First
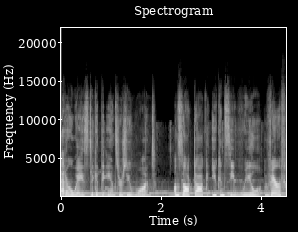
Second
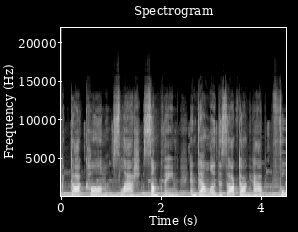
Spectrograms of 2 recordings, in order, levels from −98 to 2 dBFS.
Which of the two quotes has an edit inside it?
first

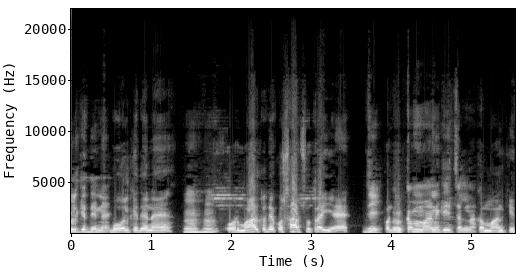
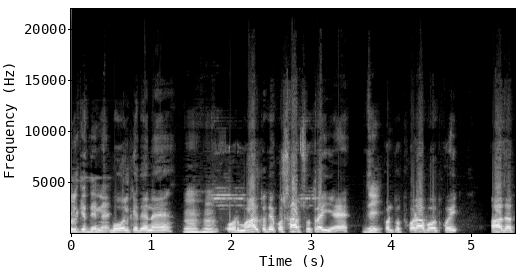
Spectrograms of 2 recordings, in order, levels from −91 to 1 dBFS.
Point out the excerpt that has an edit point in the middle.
first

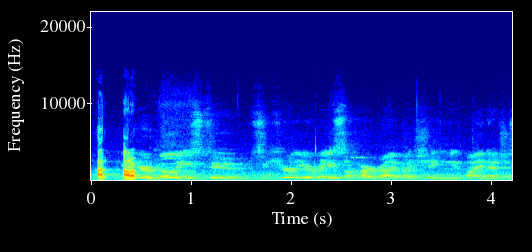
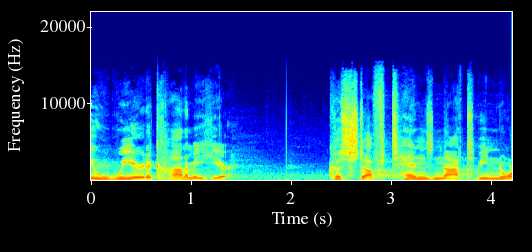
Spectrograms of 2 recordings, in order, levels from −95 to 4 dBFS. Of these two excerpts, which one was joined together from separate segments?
second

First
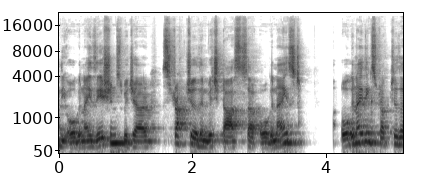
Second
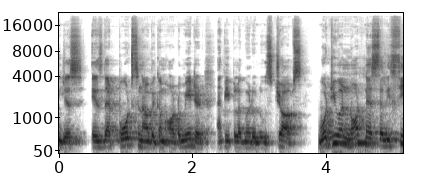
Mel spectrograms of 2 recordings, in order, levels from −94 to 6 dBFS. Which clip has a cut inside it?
second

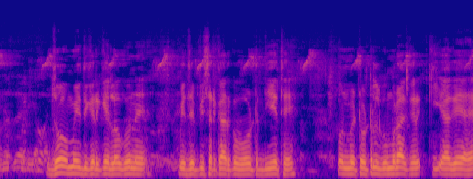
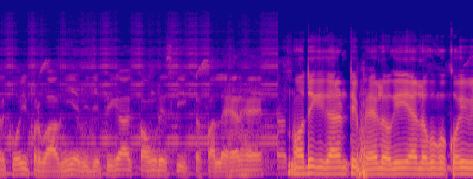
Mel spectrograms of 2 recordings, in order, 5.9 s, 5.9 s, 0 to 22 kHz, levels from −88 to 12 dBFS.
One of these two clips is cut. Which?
second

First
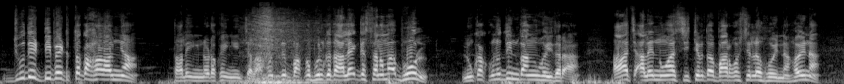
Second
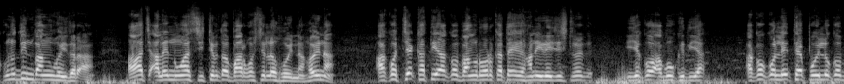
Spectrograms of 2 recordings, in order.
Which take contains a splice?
first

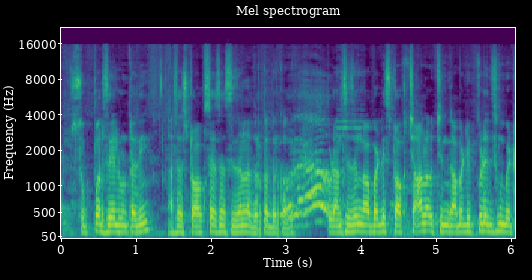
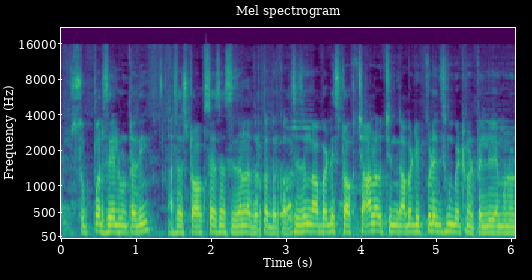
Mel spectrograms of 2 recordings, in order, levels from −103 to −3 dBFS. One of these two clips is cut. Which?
second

